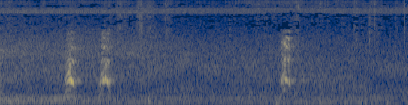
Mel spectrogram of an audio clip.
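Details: Dogs at play time in a large yard; three short, fairly quiet barks or yips, two close together then one more a few seconds later, over a hissing background.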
